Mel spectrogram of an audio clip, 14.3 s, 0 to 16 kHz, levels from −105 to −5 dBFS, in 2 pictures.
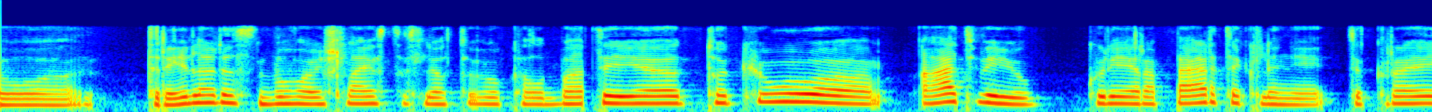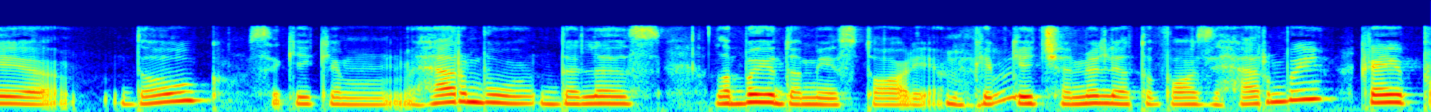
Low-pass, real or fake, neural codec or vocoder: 7.2 kHz; fake; codec, 16 kHz, 8 kbps, FunCodec, trained on LibriTTS, 25 frames a second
